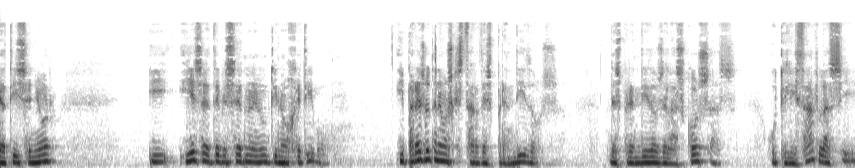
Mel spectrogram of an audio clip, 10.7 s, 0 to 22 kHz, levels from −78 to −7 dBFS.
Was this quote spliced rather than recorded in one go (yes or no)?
no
